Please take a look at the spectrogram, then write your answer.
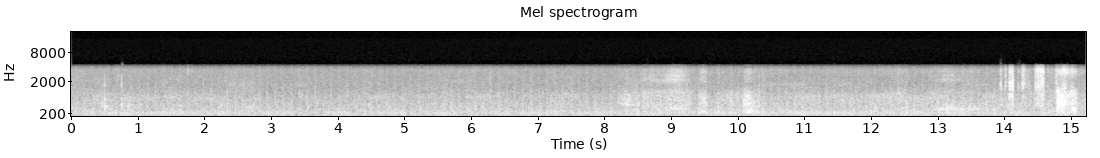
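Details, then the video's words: Kittens Skeeter and Jari purring indoors, a steady low rumbling purr filling the clip, with brief louder scuffs and noises near the end as a Beagle interrupts. "A minute of kitten"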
